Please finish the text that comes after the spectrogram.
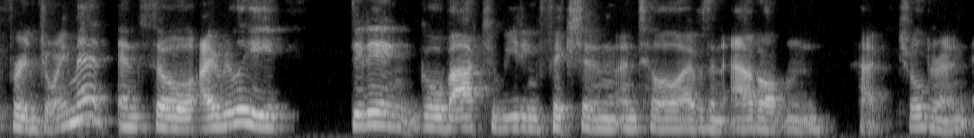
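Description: A woman whose first language is Japanese, speaking as an author guest in an interview, thoughtful and hesitant with fillers and soft laughs. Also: lowish voice, creaky. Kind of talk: casual interview answers.

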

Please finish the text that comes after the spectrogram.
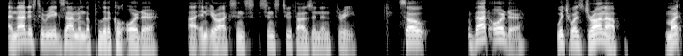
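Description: A man presenting his research at a panel in a conference room, speaking in a measured way with frequent ums. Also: mid-range voice, bright, forceful tone, no echo, clean studio sound. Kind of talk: academic talk at a panel. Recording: poor sound quality.

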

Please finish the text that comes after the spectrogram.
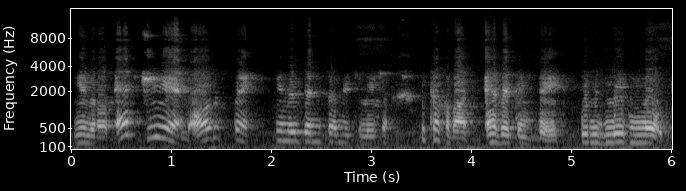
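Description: A woman with a Cameroonian accent, a magazine founder speaking as a guest on a radio interview, expressive and quick to laugh. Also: fairly low pitch, reverberant, a little hiss or hum, low-quality recording. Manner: expressive, laughing often, acts out quoted voices. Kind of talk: animated radio interview talk.

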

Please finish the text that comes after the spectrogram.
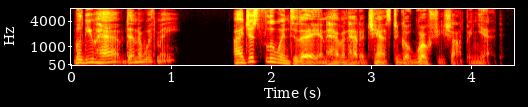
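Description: Man playing a husky, flirtatious bachelor. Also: medium pitch, wildly swooping pitch, fast, dry recording, studio quality, heavily acted. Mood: confident, persuasive. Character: confident, flirtatious bachelor club owner, smooth and teasing.

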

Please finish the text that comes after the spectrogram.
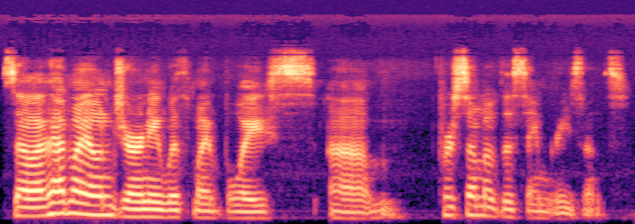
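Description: Woman, low voice, podcast host, reflective questions, dry, muffled. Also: expressive, a little slow, creaky, no room sound. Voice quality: fairly low voice. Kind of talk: interview questions.

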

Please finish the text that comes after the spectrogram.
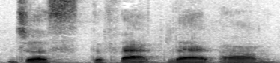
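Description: A middle-aged woman from Texas with a deep, raspy voice, talking and laughing her way through memories in an oral history interview. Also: slow pace, slight background noise. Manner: lively, talkative, laughs often. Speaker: activist interviewee.

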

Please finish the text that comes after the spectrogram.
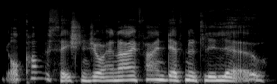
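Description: Woman reading as dry, creaky, dignified English gentleman. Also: fairly low pitch, steady tone, a little fast. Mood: stiff dignity.

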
